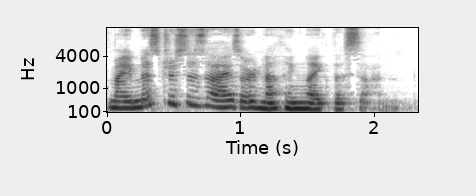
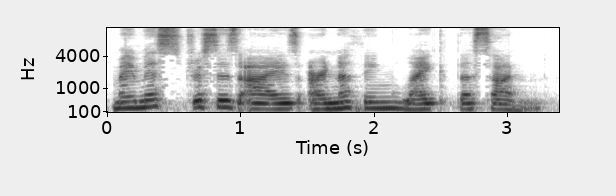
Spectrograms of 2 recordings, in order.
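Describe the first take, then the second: First: Said in the usual way. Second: Slow, measured beat on "My mistress's eyes are nothing like the sun", every second syllable stressed; slowed da-DUM rhythm through "My mistress's eyes are nothing like the sun"; skippy iambic stress. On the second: Shown as a demonstration. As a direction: lean on "mis", "eyes", "noth", "like", "sun". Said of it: "It kind of feels a little skippy".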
